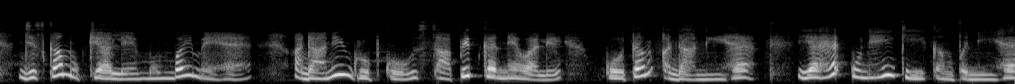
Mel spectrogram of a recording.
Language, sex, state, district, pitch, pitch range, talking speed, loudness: Hindi, female, Jharkhand, Sahebganj, 305 Hz, 250-370 Hz, 110 wpm, -18 LUFS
